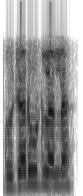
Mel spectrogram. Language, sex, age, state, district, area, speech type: Punjabi, male, 45-60, Punjab, Kapurthala, urban, conversation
